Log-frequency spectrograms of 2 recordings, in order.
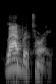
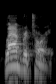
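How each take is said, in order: First: It is said with an American pronunciation. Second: The same.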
